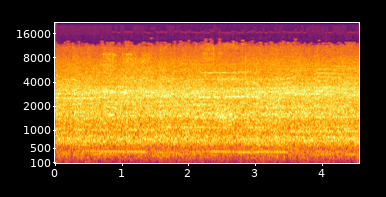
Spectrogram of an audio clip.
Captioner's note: crowd clamoring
